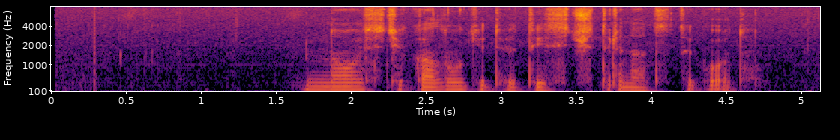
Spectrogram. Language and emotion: Russian, neutral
